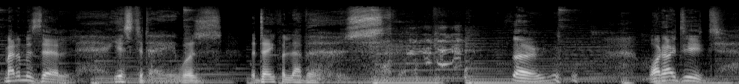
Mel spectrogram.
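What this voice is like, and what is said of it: Exaggerated put-on French accent. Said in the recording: “Oh, my God, the accent... It's really awkward. It's offensive to the French.”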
